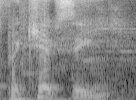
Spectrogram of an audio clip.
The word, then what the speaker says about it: Poughkeepsie: Oh, it's Poughkeepsie. – How far is that from, like, another major city? – We're about 45 minutes from the Bronx. – Okay, so I know about Poughkeepsie.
